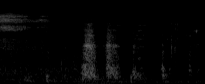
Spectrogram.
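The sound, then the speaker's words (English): A quick run of soft, breathy coughs, about five short bursts in an uneven sequence, fairly quiet, with no talking around them. “It's not funny. I'm coughing.”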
